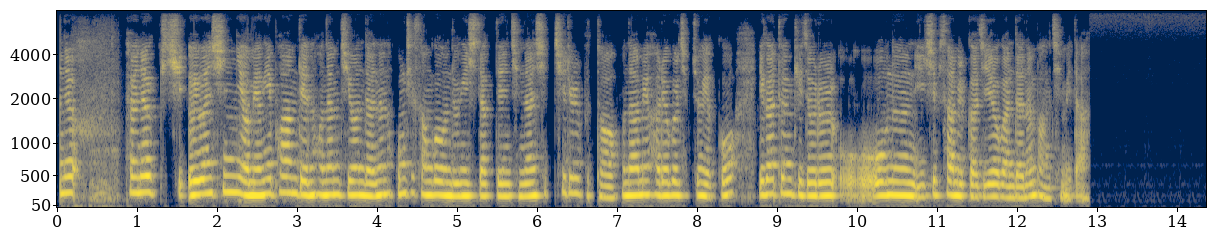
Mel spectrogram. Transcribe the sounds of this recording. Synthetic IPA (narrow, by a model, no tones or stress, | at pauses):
hjʌɲʌɯwʌnɕʰinjʌmjʌŋipʰoɦamdwe̞nɸonamt͡ɕiwʌndanɯnkoŋɕʰik̚s͈ʌŋɡʌunduŋiɕʰid͡ʑak̚t͈we̞nt͡ɕinanɕʰip̚t͡ɕʰiɾiɭbutʰʌɸoname̞ɸwaɾjʌɡɯɭt͡ɕip̚t͡ɕ͈uŋɦe̞t̚k͈oiɡatʰɯnkid͡ʑoɾɯɭonɯniɕʰip̚s͈amiɭk͈ad͡ʑijʌɡandanɯnpaŋt͡ɕʰimɲida̰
